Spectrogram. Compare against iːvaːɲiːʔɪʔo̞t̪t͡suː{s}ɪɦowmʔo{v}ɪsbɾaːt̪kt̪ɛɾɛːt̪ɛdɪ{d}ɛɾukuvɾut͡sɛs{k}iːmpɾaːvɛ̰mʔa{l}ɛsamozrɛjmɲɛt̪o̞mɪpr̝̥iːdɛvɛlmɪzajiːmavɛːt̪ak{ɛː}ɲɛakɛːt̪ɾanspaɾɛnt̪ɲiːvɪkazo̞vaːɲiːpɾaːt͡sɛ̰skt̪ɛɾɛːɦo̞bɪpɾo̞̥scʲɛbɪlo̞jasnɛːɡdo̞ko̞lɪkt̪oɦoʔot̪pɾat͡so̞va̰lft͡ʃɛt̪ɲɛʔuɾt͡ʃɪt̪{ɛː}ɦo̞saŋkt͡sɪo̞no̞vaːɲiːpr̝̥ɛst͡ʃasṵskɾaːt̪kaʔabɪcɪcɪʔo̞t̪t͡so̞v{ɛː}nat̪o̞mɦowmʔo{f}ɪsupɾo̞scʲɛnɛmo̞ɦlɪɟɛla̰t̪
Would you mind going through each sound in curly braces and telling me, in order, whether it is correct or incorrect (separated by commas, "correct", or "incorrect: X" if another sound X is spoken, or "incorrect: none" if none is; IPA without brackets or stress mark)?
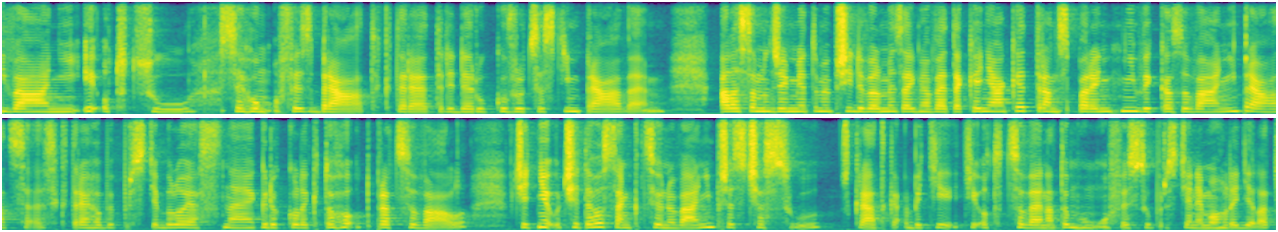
correct, incorrect: f, correct, incorrect: c, correct, correct, correct, correct, correct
